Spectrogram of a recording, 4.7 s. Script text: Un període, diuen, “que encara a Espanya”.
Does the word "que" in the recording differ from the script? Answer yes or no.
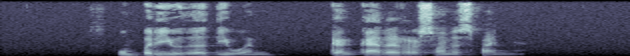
no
